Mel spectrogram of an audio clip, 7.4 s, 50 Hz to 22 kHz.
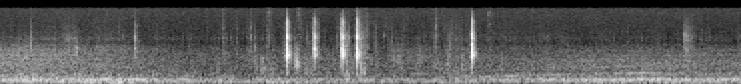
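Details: BMW E46 while driving: over steady road noise, a handful of sharp, irregular clicks come from the rear; cause not yet identified.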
